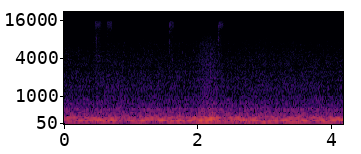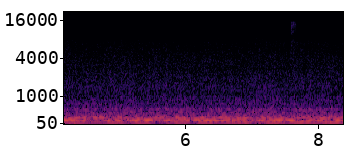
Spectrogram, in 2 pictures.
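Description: Engines of a B-17 bomber taking off in a flight simulator game, an even, unbroken propeller drone with a low hum running throughout at moderate volume.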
